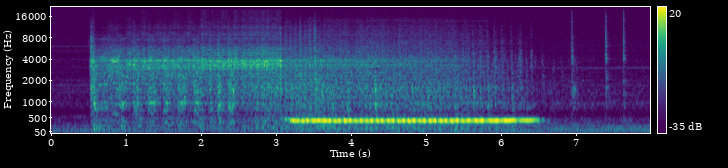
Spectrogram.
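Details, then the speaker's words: Cat D3K2 dozer after dash warning light, tank freshly filled, no leaks: cranks and catches but idles unevenly with a whining tone, then dies; hard starting and rough running, cause unconfirmed, CAN data link codes present. "Well, it doesn't even want to run."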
